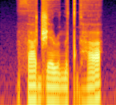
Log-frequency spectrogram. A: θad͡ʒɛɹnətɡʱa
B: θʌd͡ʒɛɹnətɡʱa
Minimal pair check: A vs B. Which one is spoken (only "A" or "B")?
A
